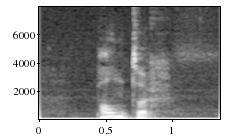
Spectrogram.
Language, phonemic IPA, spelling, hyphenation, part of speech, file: Dutch, /ˈpɑn.tər/, panter, pan‧ter, noun, Nl-panter.ogg
- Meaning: panther, leopard (Panthera pardus)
